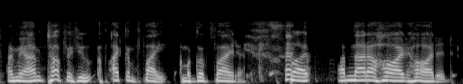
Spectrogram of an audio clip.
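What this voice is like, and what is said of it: Brooklyn accent. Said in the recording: “my Brooklyn accent ... the way I speak”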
